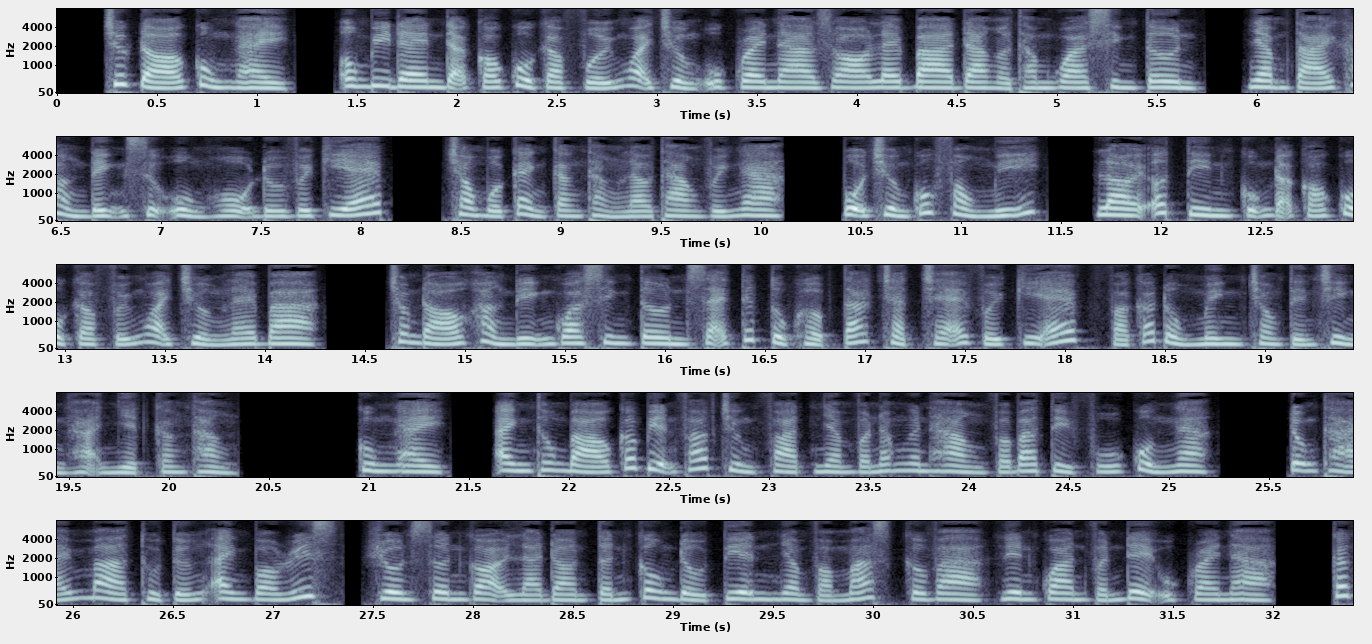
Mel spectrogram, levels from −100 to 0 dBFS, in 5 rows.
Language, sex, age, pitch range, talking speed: Vietnamese, female, 20-39, 195-235 Hz, 230 wpm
